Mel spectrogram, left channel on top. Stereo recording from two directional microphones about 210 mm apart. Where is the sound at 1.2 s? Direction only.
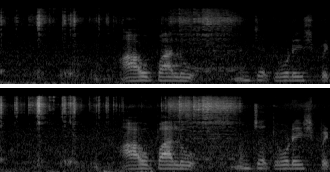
25° left (ahead or behind).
